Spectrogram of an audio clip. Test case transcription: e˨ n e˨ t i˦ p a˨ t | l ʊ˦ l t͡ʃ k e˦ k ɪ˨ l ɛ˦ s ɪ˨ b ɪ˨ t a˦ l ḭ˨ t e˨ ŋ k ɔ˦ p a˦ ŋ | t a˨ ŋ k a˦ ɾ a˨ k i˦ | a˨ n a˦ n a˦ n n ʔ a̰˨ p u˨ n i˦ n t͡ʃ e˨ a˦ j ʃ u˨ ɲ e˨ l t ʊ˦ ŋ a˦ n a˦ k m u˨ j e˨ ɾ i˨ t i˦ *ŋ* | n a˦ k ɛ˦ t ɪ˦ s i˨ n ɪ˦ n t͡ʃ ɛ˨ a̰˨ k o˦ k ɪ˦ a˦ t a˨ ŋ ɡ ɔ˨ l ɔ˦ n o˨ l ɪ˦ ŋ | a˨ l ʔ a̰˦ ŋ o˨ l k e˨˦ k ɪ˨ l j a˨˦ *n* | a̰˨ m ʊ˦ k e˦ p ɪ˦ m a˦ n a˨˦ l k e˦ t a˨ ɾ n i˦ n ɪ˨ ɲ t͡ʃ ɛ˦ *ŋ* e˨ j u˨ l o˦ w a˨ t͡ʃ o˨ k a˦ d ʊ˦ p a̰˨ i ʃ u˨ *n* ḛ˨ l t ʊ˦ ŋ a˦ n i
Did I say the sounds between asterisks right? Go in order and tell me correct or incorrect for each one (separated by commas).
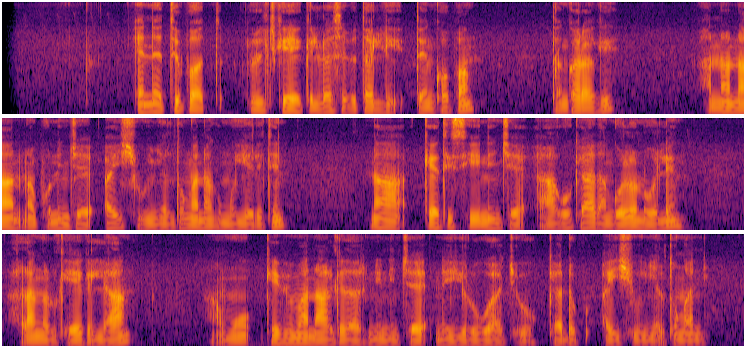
incorrect, incorrect, incorrect, incorrect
